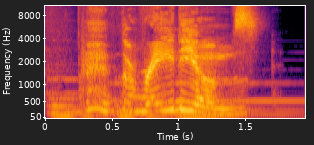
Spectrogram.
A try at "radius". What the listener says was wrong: Radius. Did you just say radiums?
